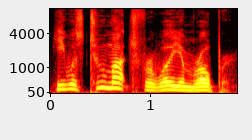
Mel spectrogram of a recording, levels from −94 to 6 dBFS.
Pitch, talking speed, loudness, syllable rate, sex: 155 Hz, 225 wpm, -16 LUFS, 5.2 syllables/s, male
